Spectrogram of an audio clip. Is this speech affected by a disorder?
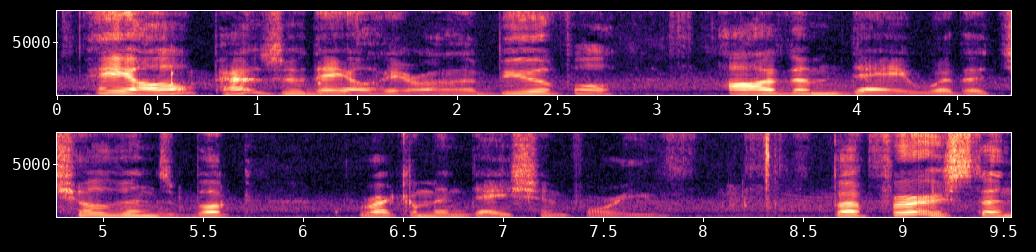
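Yes: ALS.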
